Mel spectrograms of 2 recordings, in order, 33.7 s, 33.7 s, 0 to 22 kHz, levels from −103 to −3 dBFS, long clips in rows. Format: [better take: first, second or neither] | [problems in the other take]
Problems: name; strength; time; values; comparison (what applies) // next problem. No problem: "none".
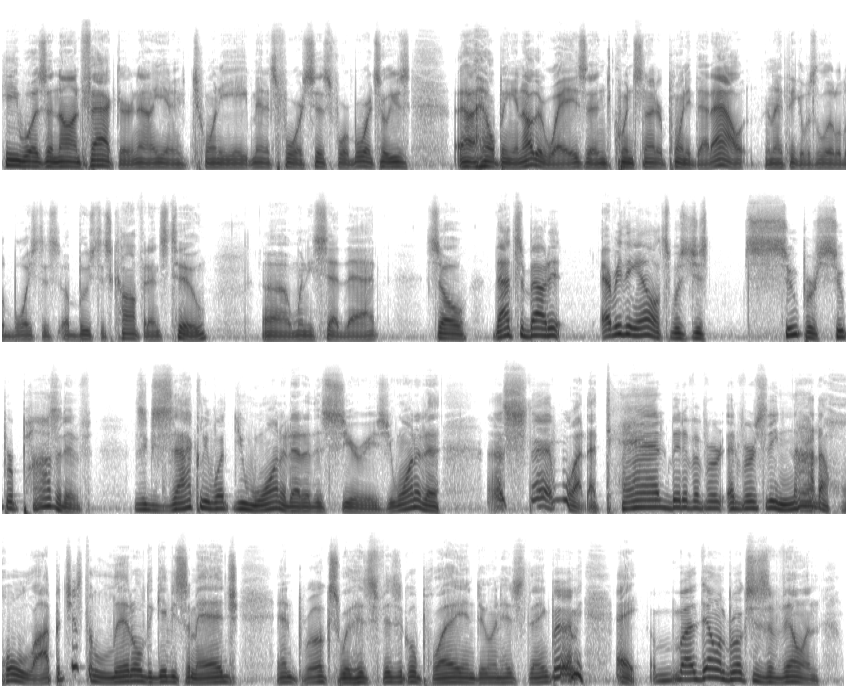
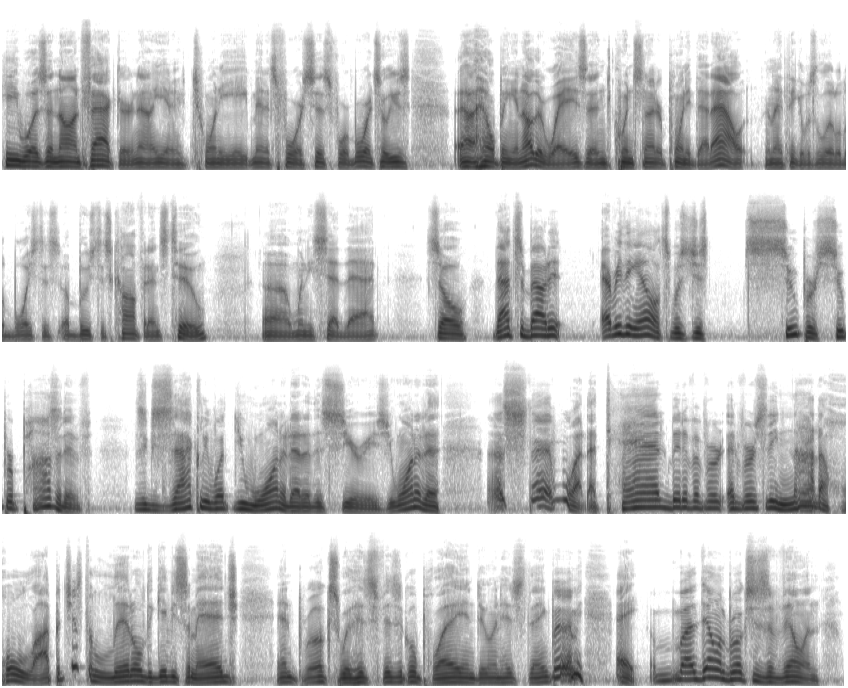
neither | muffled; slightly; fading above 3 kHz; the same in both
